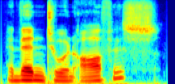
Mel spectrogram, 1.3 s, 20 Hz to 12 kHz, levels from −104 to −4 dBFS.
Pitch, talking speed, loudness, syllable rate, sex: 135 Hz, 230 wpm, -18 LUFS, 6.1 syllables/s, male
